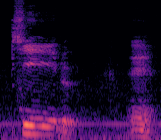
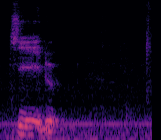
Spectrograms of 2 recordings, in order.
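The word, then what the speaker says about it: 切る: E contrário, cortar, cortar significa, nós pronunciamos kiru, agudo, grave, kiru.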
